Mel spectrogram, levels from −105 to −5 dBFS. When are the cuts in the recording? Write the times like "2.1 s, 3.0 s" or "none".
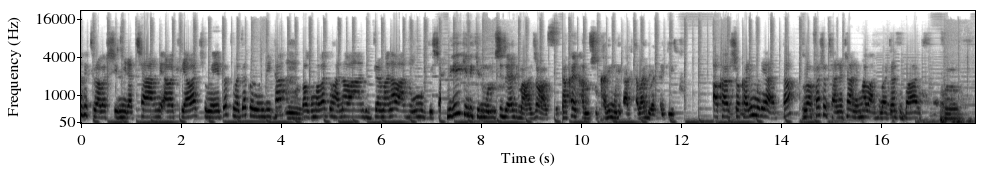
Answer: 7.2 s, 9.6 s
